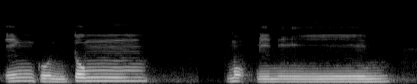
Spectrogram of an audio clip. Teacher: Cara baca dia memasukkan huruf mim pertama ke dalam huruf mim yang kedua dengan dengung 2 harakat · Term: idgham mutamasil syafawi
